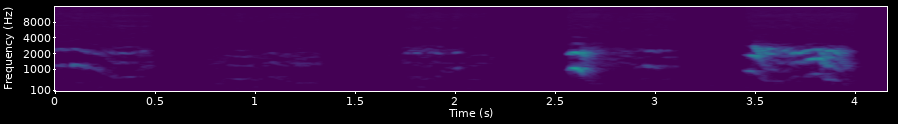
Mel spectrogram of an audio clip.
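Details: Blenheim Cavalier King Charles Spaniel puppies in an indoor pen, one litter of six; faint broken whimpers, then two louder yelping cries near the end.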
